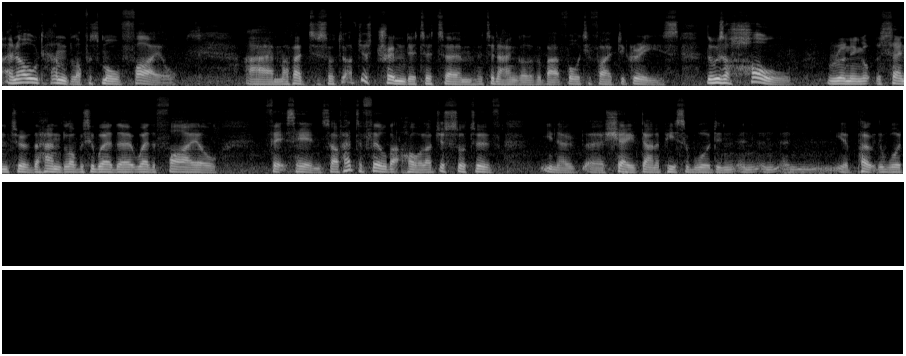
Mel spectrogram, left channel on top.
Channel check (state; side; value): silent; right; digital silence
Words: old handle off a small file. I've had to I've just trimmed it at an angle of about 45 degrees. There was a hole running up the centre of the handle, obviously where the file fits in. So I've had to fill that hole. I've just sort of, shaved down a piece of wood and poked the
